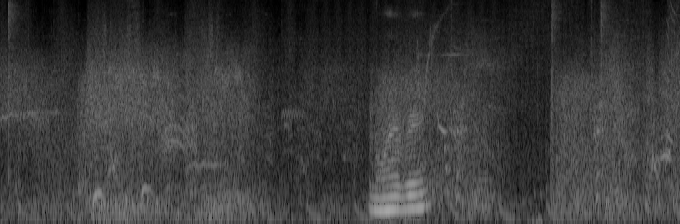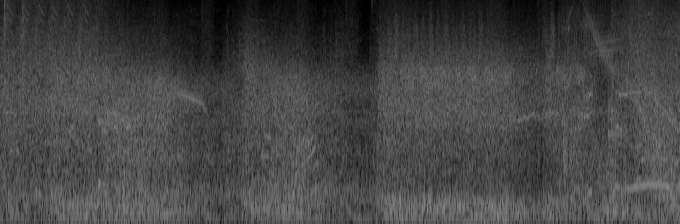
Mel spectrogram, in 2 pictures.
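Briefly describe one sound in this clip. Energy blasts whoosh and crackle in a fast, noisy fight.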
